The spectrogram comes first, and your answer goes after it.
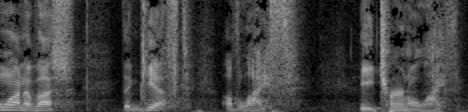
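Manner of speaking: preacher softly offers eternal life to the listeners; hushed. Acted. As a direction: let it fall to a reverent hush. Preacher drops to hush.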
